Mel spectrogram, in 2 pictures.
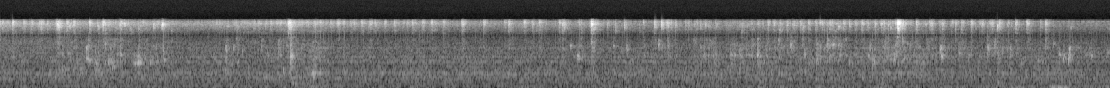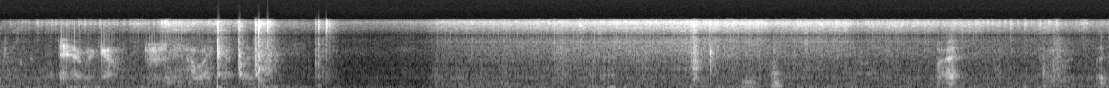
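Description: Meat and broccoli filling sizzling in a skillet, a steady frying hiss. About twelve seconds in the pan is lifted and handled with a few loud clatters, the sizzle drops away briefly, then resumes once the pan is back on the heat.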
